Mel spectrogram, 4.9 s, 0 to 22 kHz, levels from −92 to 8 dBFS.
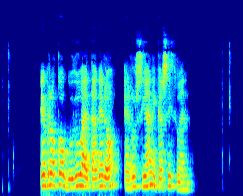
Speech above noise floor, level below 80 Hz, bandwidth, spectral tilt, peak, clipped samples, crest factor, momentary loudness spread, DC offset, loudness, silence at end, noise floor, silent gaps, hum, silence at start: over 73 dB; -64 dBFS; 10 kHz; -4.5 dB/octave; -2 dBFS; under 0.1%; 16 dB; 10 LU; under 0.1%; -17 LUFS; 1.05 s; under -90 dBFS; none; none; 0.8 s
